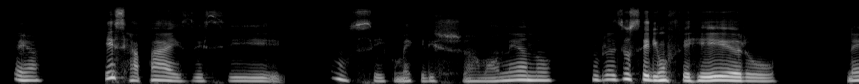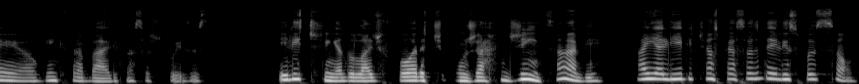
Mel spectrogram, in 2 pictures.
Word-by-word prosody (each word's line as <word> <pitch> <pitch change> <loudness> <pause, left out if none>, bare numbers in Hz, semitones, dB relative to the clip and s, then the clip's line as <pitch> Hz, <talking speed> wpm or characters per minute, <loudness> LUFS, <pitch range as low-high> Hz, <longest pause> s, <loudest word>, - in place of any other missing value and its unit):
É, 185 -2 -2 0.6
esse 305 +1 0
rapaz 175 -4 -4
esse 155 0 -9 0.5
eu 265 - -11
não 210 -5 -2
sei 155 -2 -10
como 150 - -11
é 160 - -7
que 150 - -29
eles 155 +1 -11
chamam, 150 +2 -10
né, 195 +3 0
no 190 -1 0 0.4
no 210 - -5
Brasil 220 +4 0
seria 205 -4 +4
um 190 - +7
ferreiro, 170 -3 +4 0.7
né, 180 -4 -2
alguém 155 +4 -4
que 180 - -13
trabalhe 150 -3 -7
com 155 - -18
essas 165 0 -15
coisas, 155 -1 -15 0.7
ele 235 +3 +5
tinha 170 -8 -1
do 165 0 -1
lado 160 0 +1
de 165 - -11
fora 175 0 +3
tipo 185 +4 -13
um 165 - +5
jardim, 175 +5 +3
sabe, 165 - 0 0.3
aí 255 +2 +5
ali 245 0 +4
ele 250 0 -3
tinha 265 0 -6
as 235 - 0
peças 255 +2 -5
dele 255 -4 0
em - - +5
exposição. 235 -3 -6
180 Hz, 155 wpm, -22 LUFS, 160-215 Hz, 0.7 s, um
